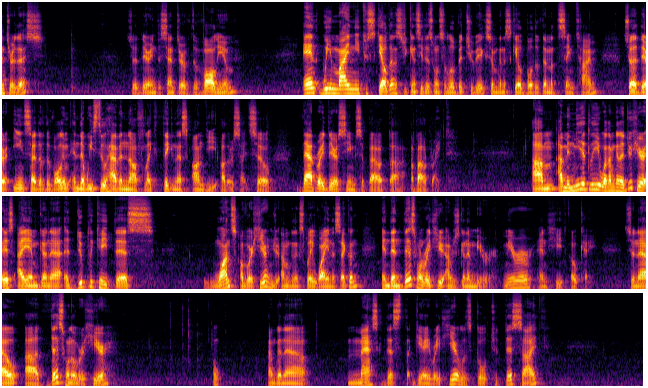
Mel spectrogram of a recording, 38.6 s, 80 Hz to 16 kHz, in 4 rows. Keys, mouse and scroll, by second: 16.2 q, 20.0 w, 31.4 ctrl+z.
